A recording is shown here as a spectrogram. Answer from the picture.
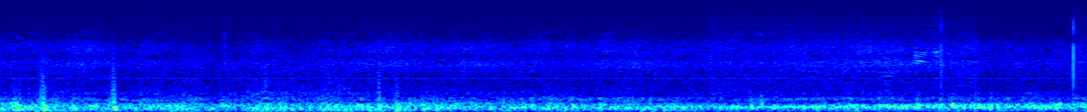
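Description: Steady low rumble with faint crackle from the Soyuz rocket's first stage, its four strap-on boosters and core engine burning in ascent, heard from far below.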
